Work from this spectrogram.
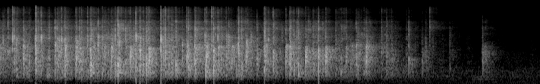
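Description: Welcoming applause for a newly appointed political science professor at an academic colloquium: a room of hands clapping steadily and fairly close, thinning out into a few scattered claps before stopping.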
